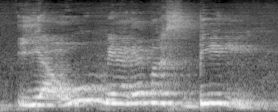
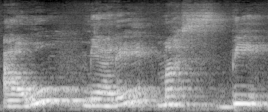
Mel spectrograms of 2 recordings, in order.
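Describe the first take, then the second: First: Drawn out, stressing aún; slow, weighty, leaning on aún; slow emphatic vow. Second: Very slow, stressing aún again; slower repeated vow. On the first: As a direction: vow it slowly, pressing each word. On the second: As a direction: spell out aún me haré más vil slowly. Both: Retold or imitated. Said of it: "Pero le dice".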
